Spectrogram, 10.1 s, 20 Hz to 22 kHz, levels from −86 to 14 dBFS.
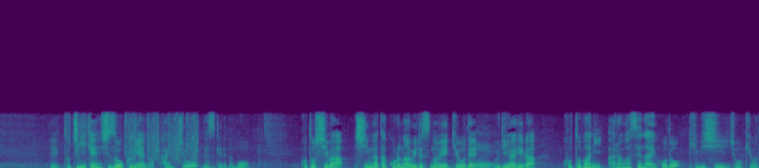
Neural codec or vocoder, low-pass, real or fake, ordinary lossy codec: none; 7.2 kHz; real; none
